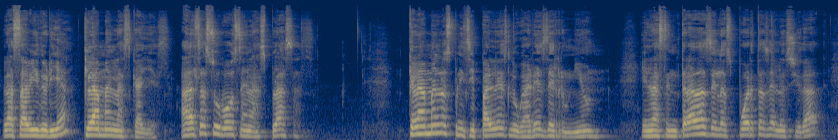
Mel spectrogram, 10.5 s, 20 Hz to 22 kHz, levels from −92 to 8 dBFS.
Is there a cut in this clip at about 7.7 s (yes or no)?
no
